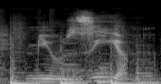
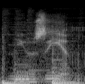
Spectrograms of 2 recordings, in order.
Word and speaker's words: museum: En la tercera sílaba tienes una U en la escritura, pero en la pronunciación no hay una U, hay una schwa, la que no es ni A, ni E, ni O.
